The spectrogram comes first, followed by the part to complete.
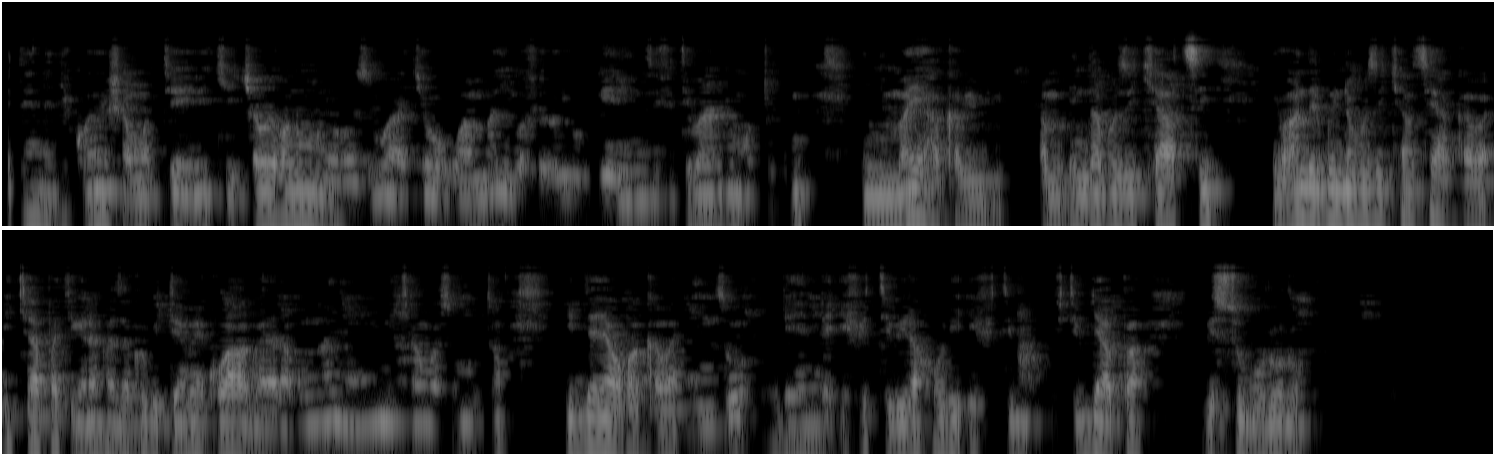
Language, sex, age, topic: Kinyarwanda, male, 18-24, government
